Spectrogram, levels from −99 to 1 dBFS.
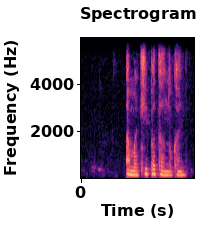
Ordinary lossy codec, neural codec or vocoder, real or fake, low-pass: Opus, 64 kbps; none; real; 5.4 kHz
